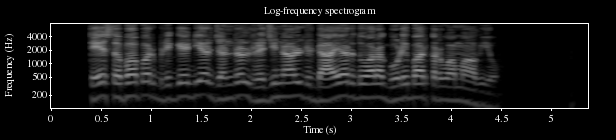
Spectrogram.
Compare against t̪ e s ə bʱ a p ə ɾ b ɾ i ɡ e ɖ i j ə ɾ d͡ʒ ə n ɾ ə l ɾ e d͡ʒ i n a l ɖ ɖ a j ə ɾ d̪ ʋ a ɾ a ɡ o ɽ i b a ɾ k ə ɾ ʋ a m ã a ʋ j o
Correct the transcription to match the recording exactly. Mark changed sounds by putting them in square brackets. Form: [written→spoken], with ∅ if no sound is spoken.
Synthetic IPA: t̪ e s ə bʱ a p ə ɾ b ɾ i ɡ e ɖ i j ə ɾ d͡ʒ ə n ɾ ə l ɾ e d͡ʒ i n a l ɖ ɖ a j ə ɾ d̪ ʋ a ɾ a ɡ o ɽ i b a ɾ k ə ɾ ʋ a m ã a ʋ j o

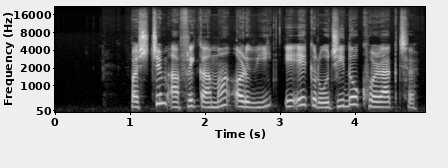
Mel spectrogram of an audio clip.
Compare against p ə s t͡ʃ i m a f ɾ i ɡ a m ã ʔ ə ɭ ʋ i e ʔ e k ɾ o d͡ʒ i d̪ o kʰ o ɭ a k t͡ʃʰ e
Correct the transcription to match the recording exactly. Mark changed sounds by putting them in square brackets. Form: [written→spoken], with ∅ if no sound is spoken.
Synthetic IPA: p ə [s→ʃ] t͡ʃ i m a f ɾ i [ɡ→k] a m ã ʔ ə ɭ ʋ i e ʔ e k ɾ o d͡ʒ i d̪ o kʰ o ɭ a k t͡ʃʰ e

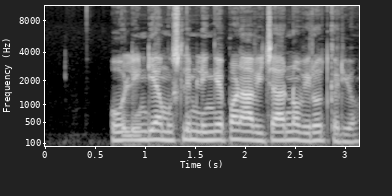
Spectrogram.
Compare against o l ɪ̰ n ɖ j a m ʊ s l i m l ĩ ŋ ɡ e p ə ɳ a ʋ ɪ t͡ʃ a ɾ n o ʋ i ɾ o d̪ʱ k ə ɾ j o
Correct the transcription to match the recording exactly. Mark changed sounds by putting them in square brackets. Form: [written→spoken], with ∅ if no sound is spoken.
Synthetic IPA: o l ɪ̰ [n→ɳ] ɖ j a m ʊ s l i m l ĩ ŋ ɡ e p ə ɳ a ʋ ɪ t͡ʃ a ɾ n o ʋ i ɾ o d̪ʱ k ə ɾ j o

